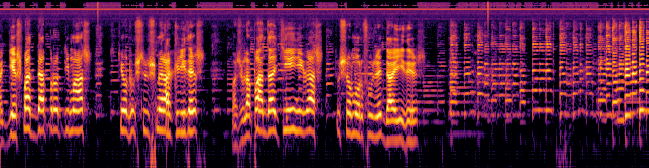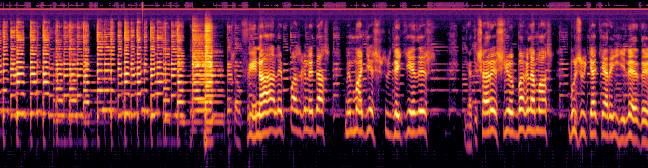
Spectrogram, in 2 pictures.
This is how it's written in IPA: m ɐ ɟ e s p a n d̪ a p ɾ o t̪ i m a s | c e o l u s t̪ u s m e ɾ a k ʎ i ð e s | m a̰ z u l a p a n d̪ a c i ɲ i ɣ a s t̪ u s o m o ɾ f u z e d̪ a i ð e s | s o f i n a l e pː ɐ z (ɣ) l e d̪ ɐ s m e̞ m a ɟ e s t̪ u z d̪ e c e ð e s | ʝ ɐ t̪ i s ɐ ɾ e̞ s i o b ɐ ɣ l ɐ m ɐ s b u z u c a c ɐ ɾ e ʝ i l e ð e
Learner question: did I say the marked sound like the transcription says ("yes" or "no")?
yes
